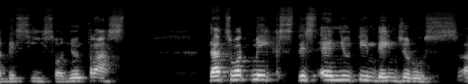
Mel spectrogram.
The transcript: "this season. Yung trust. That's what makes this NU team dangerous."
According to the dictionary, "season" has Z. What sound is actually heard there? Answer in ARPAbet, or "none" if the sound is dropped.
S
